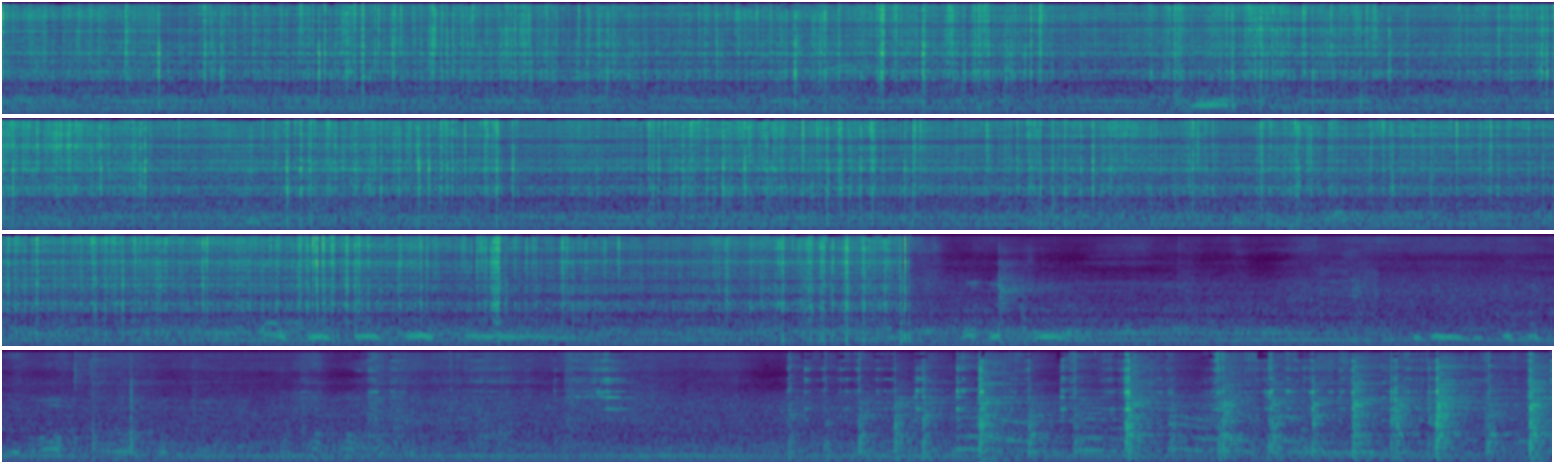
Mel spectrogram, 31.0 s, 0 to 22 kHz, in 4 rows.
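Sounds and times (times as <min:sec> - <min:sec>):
welding arc crackling buzz: 0:00.0 - 0:20.1, 0:27.1 - 0:31.0
electrical hum: 0:00.0 - 0:31.0.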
